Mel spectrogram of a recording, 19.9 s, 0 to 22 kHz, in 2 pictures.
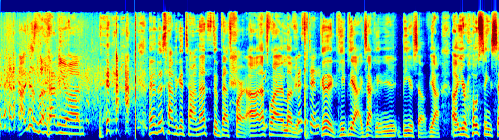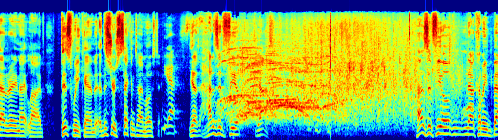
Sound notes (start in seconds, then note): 14.2 cheers and applause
